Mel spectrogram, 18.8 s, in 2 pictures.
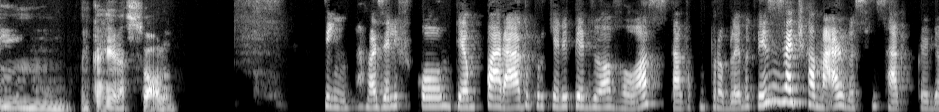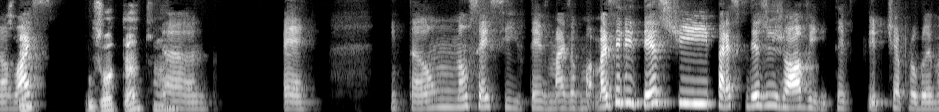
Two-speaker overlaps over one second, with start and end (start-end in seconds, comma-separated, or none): none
